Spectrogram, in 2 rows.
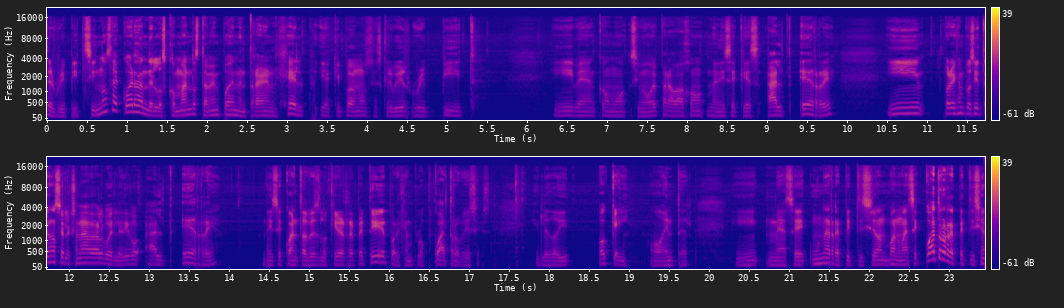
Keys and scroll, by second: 13.6 alt+r.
